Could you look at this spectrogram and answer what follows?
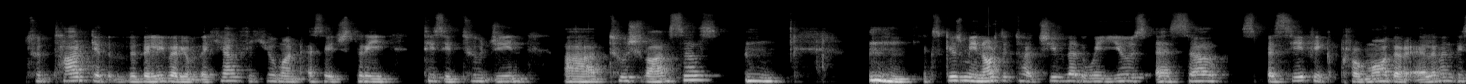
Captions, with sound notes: to target the delivery of the healthy human SH3TC2 gene to Schwann cells. (clears throat) Excuse me. In order to achieve that, we use a cell-specific promoter element.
